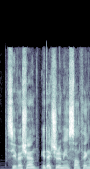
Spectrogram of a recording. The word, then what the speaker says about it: szívesen: The most common way to reply would be szívesen. Szívesen. Szívesen. It's written with a long E sound, but everybody says it with a short E.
